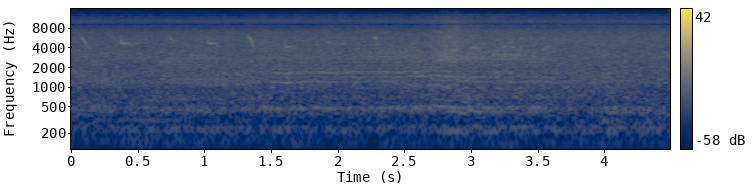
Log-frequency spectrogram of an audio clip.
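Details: Humming bees among flowers: a steady low buzz holds through the whole stretch, with faint high chirps from other small sounds early on.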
